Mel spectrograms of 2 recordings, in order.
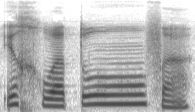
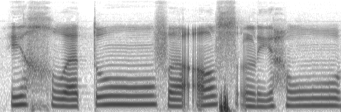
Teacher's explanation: Nih ada tanwin dhammah bertemu dengan huruf fa, dibacanya didengungkan. dan disebut dengan ikhfa.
